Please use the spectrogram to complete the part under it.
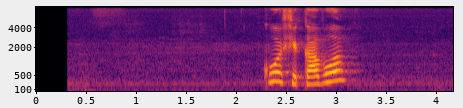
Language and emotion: Russian, neutral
